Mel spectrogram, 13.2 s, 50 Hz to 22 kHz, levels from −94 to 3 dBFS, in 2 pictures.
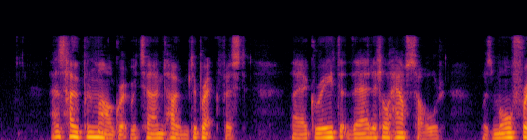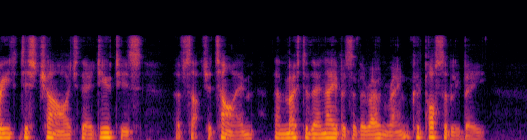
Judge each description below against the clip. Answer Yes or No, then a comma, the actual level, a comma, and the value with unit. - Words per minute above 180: No, average, 170 wpm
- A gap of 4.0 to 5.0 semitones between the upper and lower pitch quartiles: No, average, 3.6 semitones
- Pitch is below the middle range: Yes, low, 120 Hz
